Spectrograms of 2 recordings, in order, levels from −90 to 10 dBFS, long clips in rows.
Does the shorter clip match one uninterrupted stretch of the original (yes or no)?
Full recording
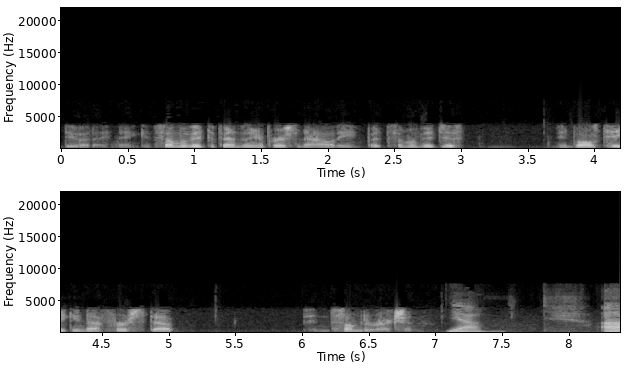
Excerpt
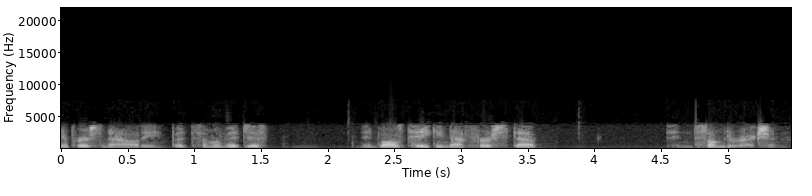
yes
